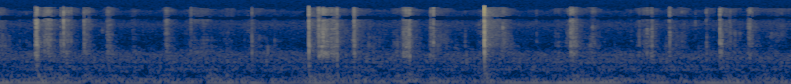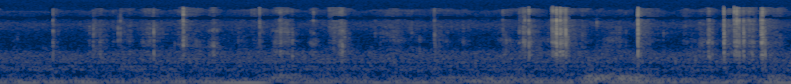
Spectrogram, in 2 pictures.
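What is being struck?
Plastic mobile phone keypad and casing.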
